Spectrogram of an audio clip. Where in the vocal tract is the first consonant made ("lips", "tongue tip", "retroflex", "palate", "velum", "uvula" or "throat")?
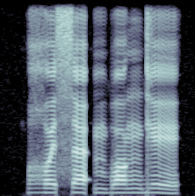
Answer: uvula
